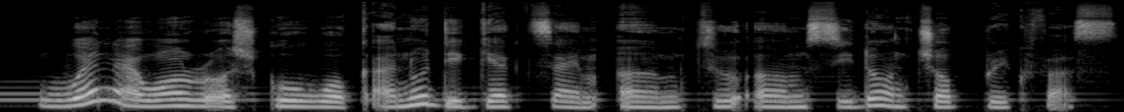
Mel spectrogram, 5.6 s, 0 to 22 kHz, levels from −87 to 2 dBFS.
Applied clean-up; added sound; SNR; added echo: neural mask model RNNoise.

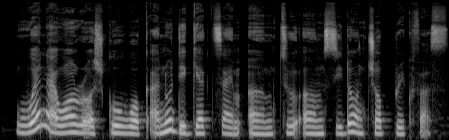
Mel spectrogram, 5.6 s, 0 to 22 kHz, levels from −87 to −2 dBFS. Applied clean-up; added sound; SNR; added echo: none; none; none; none.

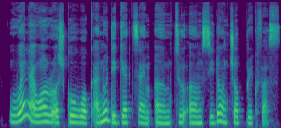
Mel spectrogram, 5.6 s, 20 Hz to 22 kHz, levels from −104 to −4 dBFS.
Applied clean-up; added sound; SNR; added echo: neural mask model Resemble Enhance denoiser.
